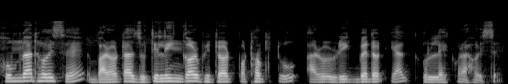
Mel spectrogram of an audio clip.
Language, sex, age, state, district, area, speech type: Assamese, male, 18-30, Assam, Dhemaji, rural, read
